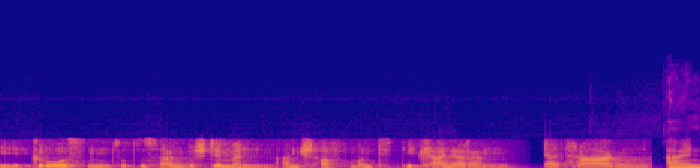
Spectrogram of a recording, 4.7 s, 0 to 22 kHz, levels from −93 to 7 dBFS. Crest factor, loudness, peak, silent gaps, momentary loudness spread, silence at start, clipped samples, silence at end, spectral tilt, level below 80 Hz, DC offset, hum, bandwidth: 16 dB; -27 LUFS; -10 dBFS; none; 9 LU; 0 s; under 0.1%; 0 s; -7.5 dB/octave; -58 dBFS; under 0.1%; none; 12 kHz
